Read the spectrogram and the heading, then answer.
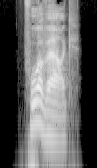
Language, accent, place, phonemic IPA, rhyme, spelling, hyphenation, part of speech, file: German, Germany, Berlin, /ˈfoːɐ̯ˌvɛʁk/, -ɛʁk, Vorwerk, Vor‧werk, noun, De-Vorwerk.ogg
- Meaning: outwork of a castle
